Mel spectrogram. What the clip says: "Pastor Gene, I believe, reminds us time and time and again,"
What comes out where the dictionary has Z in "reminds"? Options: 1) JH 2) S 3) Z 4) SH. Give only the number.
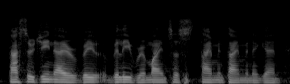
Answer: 2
